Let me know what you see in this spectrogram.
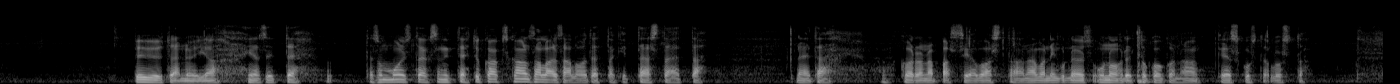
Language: Finnish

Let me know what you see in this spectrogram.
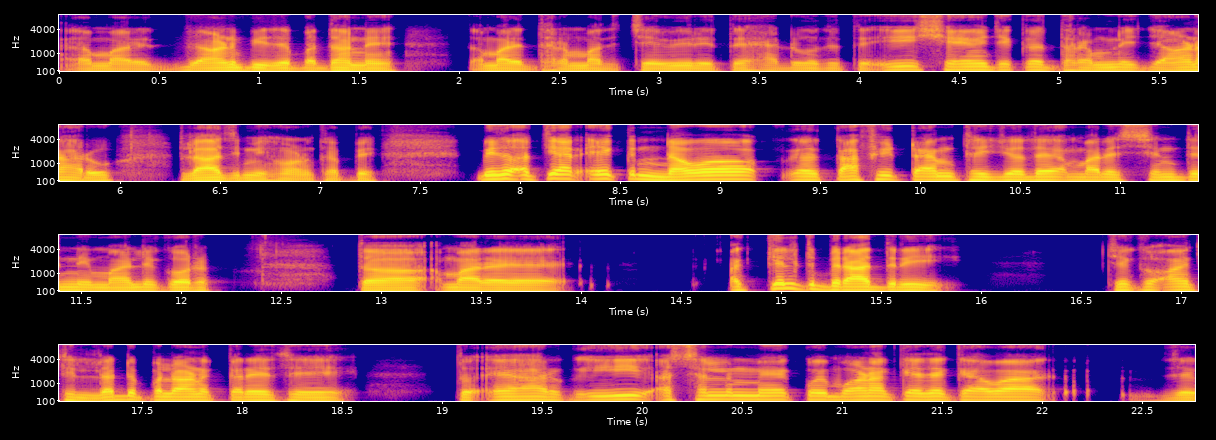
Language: Kachi Koli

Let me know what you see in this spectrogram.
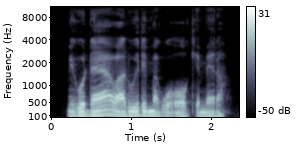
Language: Kikuyu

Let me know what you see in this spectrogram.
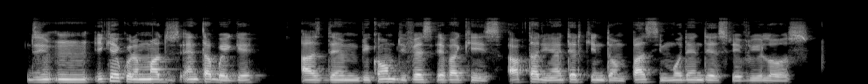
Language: Nigerian Pidgin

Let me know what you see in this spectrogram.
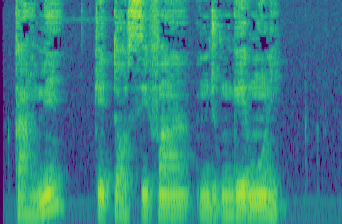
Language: Mbum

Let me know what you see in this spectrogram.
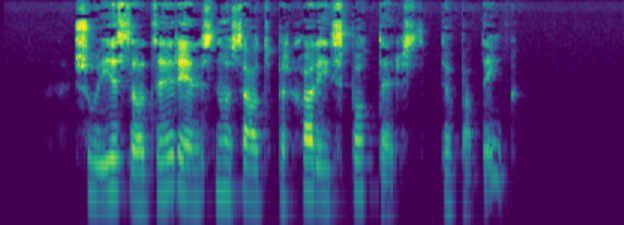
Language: Latvian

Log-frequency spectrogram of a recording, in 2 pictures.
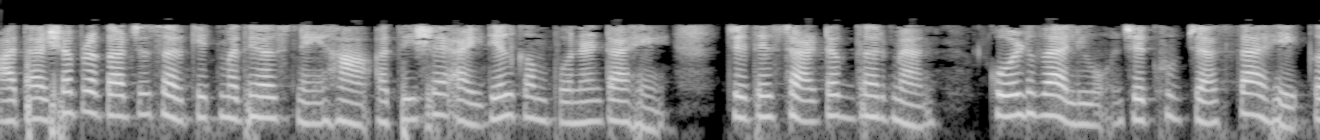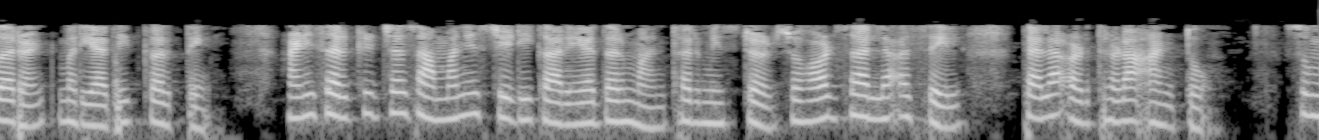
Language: Marathi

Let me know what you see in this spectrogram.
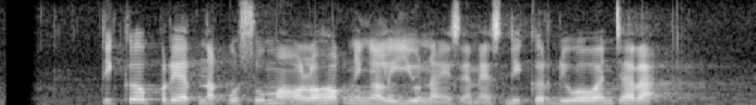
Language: Sundanese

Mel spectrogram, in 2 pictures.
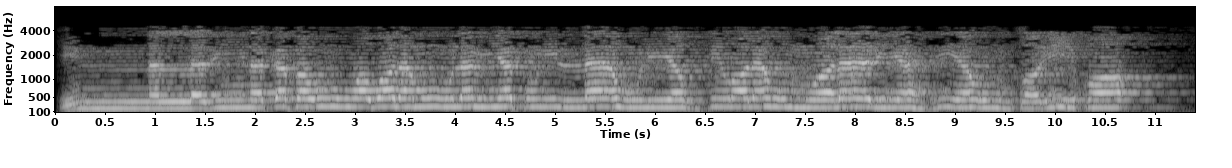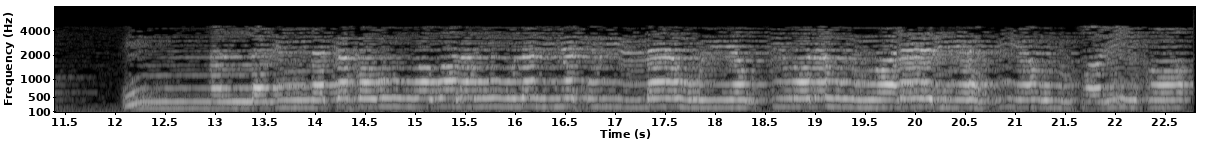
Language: Arabic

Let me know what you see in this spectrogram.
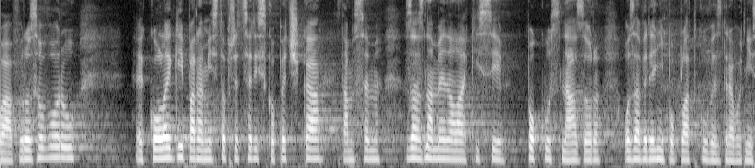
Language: Czech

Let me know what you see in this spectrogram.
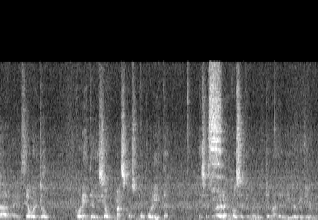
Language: Spanish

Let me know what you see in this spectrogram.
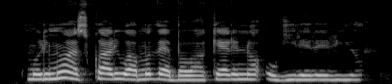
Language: Kikuyu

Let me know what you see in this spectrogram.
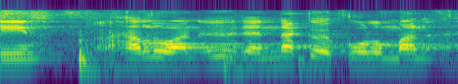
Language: Finnish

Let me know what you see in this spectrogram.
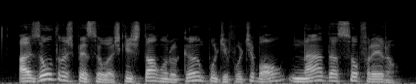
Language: Portuguese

